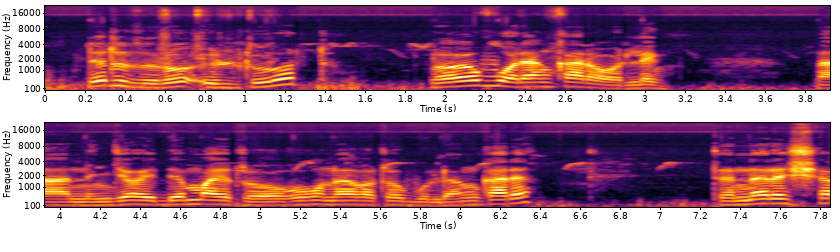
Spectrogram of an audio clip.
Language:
Masai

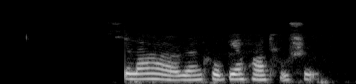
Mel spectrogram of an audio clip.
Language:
Chinese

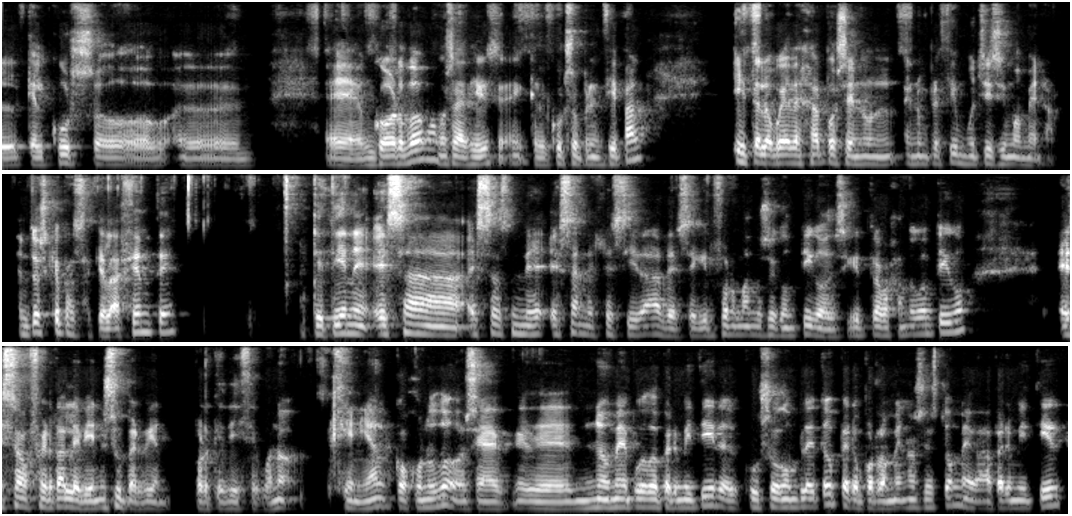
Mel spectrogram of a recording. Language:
Spanish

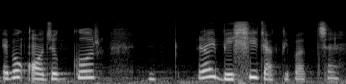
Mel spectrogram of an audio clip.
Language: Bangla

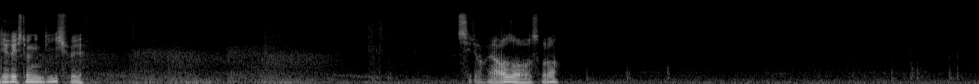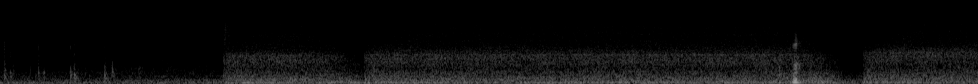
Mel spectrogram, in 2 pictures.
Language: German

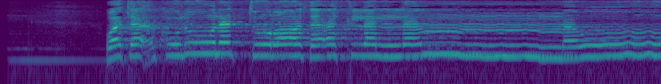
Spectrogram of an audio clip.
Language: Arabic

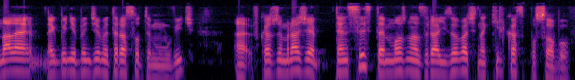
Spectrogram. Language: Polish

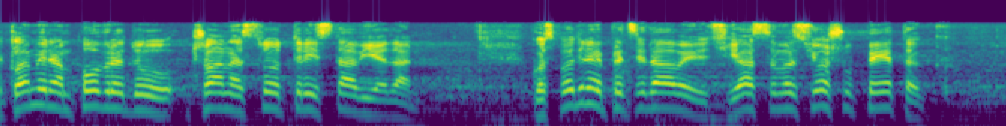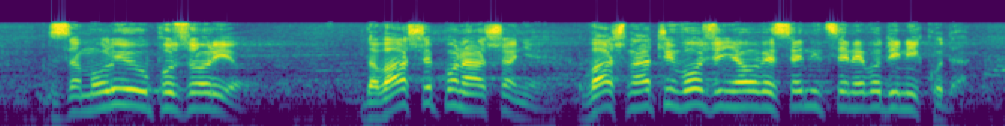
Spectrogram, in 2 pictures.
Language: Serbian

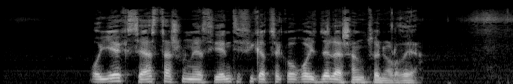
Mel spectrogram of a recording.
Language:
Basque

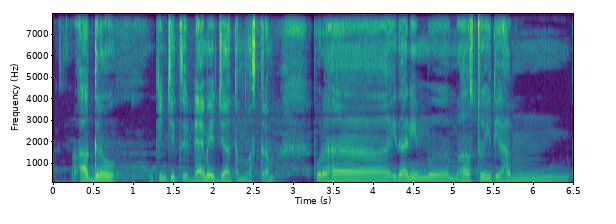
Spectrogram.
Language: Sanskrit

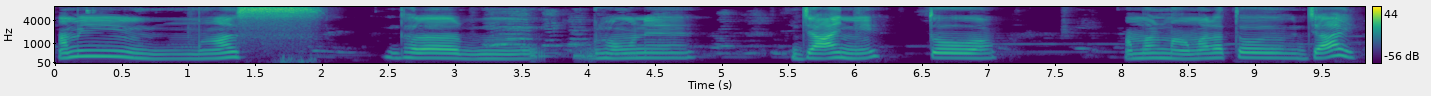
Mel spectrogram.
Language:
Bangla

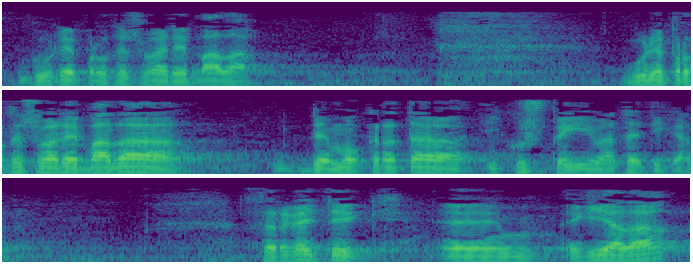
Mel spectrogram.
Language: Basque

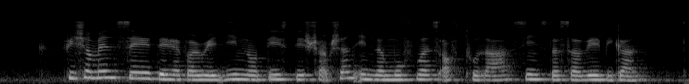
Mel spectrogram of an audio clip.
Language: English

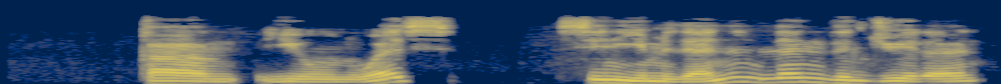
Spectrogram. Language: Kabyle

